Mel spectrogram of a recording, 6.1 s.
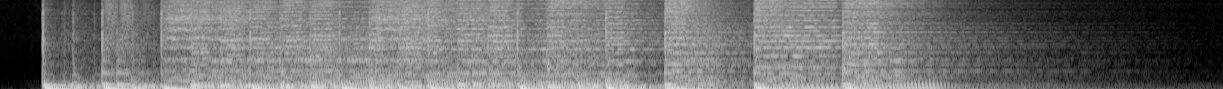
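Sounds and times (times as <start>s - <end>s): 
stage clear victory jingle: 0.8s - 5.4s.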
